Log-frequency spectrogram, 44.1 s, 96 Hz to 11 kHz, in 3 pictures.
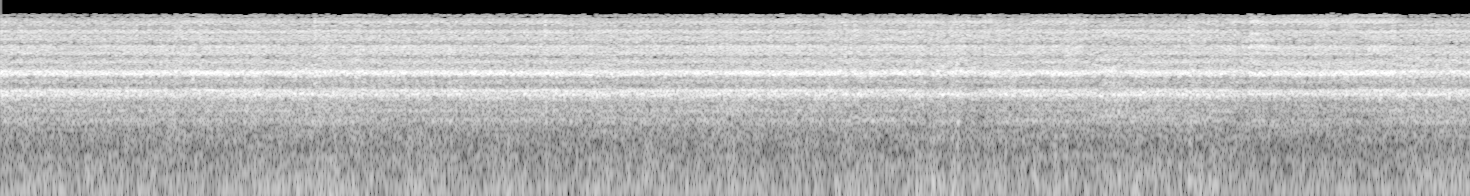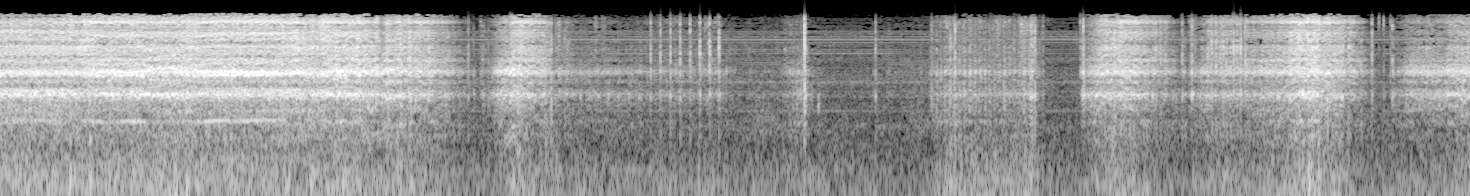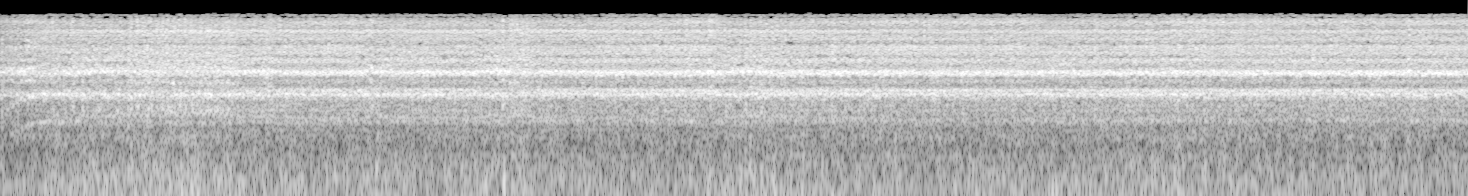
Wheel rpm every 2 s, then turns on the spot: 160, 160, 160, 160, 160, 160, 160, 160, 160, 70, 30, 0, 20, 20, 60, 160, 160, 160, 160, 160, 160, 160.
20-22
